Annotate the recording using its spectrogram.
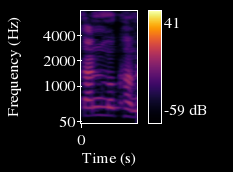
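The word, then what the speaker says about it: তন্মুখম্: করে উচ্চারণ করতেছি না দন্তীয় ন এর নিচে যে হসন্ত আছে এটাকে কিন্তু আমরা ভাঙ্গি নাই ঠিক আছে তন্মুখ সাথেই উচ্চারণ অর্থাৎ ন এবং হবে হ্যাঁ হ্যাঁ যদি আমরা ভাঙতাম এই শব্দটাকে আমরা ভাঙ্গি নাই কিন্তু এখানে তন্মুখাম একসাথেই উচ্চারণ হবে নটাকে কিন্তু আলাদা ভাঙ্গা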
